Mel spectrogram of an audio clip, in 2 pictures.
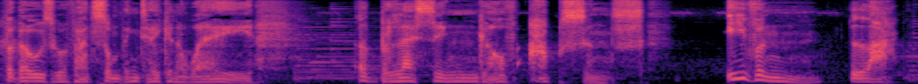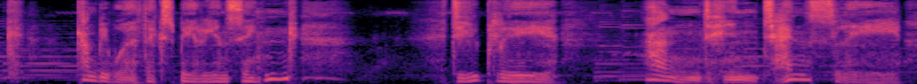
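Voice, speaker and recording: An actor playing a creepy, fawning, self-abasing scavenger peddler in a video game, speaking in a lingering, obsequious way. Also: male voice, on the low side, sing-song, faint music behind. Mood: mystical, coaxing. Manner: slow, lingering, obsequious, repeats words, chuckles. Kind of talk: video game character dialogue.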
